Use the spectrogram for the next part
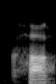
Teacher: ख का उच्चारण स्थान कंठ है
